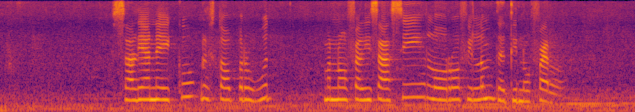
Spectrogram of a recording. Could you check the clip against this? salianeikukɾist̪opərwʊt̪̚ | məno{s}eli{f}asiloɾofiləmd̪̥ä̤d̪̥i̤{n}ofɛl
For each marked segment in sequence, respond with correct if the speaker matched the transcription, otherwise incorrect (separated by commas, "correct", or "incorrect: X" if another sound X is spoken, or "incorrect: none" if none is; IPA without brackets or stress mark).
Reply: incorrect: f, incorrect: s, correct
